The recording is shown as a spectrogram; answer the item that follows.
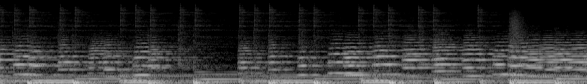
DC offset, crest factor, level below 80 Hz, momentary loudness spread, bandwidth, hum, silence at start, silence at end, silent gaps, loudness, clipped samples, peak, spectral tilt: under 0.1%; 16 dB; -30 dBFS; 6 LU; 16.5 kHz; none; 0 s; 0 s; none; -26 LUFS; under 0.1%; -10 dBFS; -7 dB/octave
